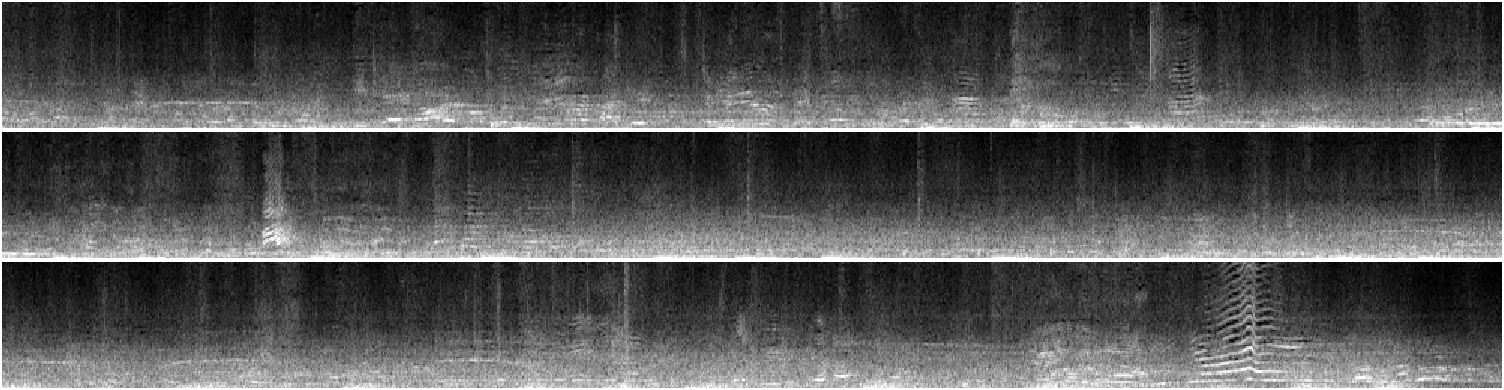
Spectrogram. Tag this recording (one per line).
ambiance
children
city
crowd
field-recording
parade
